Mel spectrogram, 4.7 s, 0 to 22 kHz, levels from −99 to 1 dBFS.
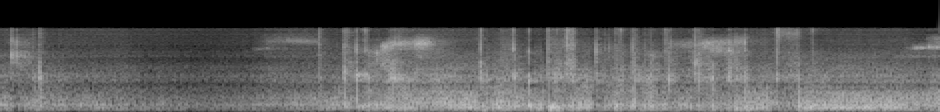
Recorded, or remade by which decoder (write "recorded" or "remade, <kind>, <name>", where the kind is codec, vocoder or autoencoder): remade, codec, ZipCodec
